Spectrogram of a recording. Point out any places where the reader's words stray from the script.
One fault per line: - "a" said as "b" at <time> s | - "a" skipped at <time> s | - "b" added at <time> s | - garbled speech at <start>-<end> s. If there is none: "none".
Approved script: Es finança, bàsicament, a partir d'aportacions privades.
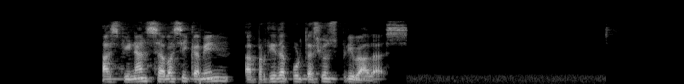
none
